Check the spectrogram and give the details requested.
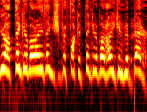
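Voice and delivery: high-pitched, acted-out screaming rant. Retelling how a man screamed at Dewey while everyone was dying laughing, imitating someone screaming. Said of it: "he just starts screaming at him".

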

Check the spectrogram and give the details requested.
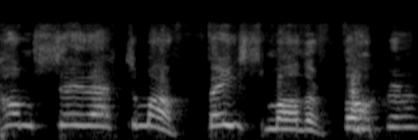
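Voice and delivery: furious, shrill, very high-pitched yelling. Podcaster retelling women standing up and shouting at men across the room, retelling a yell. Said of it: "so they are yelling".

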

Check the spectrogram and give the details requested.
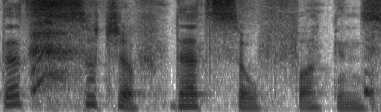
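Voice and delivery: muttering under one's breath. Acting out a remark during an imagined elevator pitch: muttering under breath. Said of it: "Just under your breath".

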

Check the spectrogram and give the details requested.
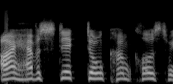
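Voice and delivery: play-acted light yell, high, held back. Retelling what he yelled in the woods when the cops came: imitating someone yelling.

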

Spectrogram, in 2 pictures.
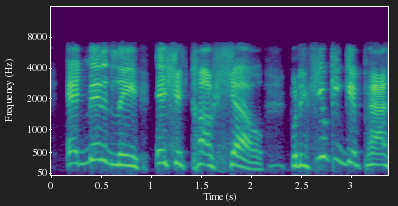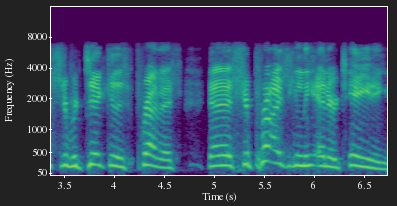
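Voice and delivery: nerdy put-on voice. Reading a critic's review of Monster Trucks aloud, the speaker uses a nerd voice. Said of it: "The nerd voice".

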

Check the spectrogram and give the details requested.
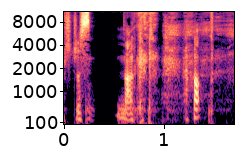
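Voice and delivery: talking through laughter. Wrapping up a point after a joke, laughing while talking. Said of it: "I'm still laughing about my joke".

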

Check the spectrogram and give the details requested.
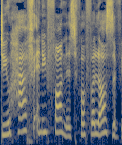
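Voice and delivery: put-on German professor accent. Retelling how the professor comes in and questions her, in a put-on German accent. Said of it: "in his delightful accent".

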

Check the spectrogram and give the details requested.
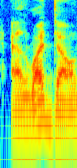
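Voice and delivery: plain

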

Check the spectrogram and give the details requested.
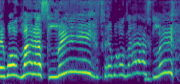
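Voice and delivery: play-acted screaming, very high pitched, repeated. Speaker retells a character screaming while trying to leave with Ash, retelling a scream. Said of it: "she's just screaming like".

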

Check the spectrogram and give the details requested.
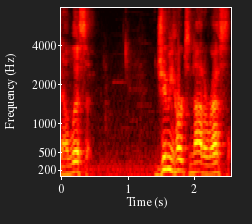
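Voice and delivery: ordinary talk

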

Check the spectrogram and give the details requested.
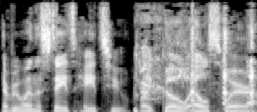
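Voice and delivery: plain

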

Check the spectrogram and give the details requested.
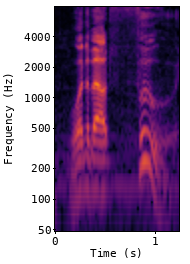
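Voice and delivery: plain reading voice

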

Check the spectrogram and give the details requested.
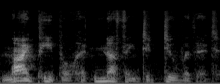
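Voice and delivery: really gravelly, deep, low voice. Retelling a scene, voicing Armadale as his voice gets really gravelly. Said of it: "armadale's voice gets really gravelly".

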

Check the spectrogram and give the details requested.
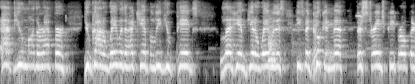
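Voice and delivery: high, put-on shouting at top of lungs. Retelling a man yelling at the departing sheriff's officers, retelling a shout at full lungs. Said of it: "starts shouting at the top of his lungs".

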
